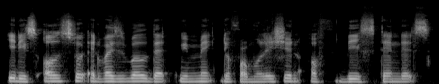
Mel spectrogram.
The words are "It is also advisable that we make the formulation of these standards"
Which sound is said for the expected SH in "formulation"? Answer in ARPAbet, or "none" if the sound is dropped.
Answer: SH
